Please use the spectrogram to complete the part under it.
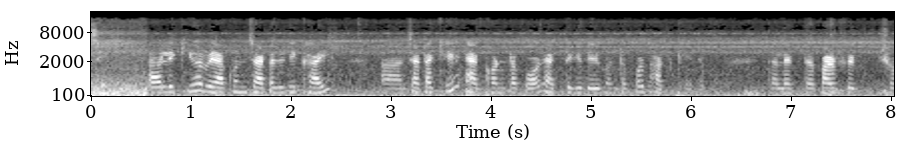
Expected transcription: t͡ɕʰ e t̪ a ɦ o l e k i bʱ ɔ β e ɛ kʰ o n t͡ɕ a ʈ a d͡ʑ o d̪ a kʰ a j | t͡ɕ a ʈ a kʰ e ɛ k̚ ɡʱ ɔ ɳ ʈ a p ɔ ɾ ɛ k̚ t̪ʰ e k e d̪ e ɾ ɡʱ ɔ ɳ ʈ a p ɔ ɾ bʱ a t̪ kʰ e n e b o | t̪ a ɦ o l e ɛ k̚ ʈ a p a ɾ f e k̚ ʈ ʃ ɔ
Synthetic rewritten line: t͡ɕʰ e t̪ a ɦ o l e k i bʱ ɔ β e ɛ kʰ o n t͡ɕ a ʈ a d͡ʑ o d̪ i kʰ a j | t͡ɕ a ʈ a kʰ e ɛ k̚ ɡʱ ɔ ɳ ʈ a p ɔ ɾ ɛ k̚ t̪ʰ e k e d̪ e ɾ ɡʱ ɔ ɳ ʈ a p ɔ ɾ bʱ a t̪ kʰ e n e b o | t̪ a ɦ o l e ɛ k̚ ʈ a p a ɾ f e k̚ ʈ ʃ ɔ

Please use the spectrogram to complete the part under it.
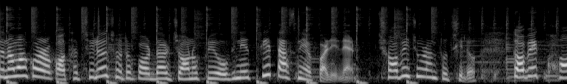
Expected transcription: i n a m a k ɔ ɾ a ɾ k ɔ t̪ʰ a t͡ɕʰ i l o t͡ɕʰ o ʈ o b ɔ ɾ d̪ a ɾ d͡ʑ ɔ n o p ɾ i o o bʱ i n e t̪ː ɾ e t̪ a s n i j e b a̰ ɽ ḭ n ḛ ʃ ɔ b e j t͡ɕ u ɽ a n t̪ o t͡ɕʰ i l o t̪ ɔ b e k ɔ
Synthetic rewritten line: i n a m a k ɔ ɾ a ɾ k ɔ t̪ʰ a t͡ɕʰ i l o t͡ɕʰ o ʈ o p ɔ ɾ d̪ a ɾ d͡ʑ ɔ n o p ɾ i o o bʱ i n e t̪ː ɾ i t̪ a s n i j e p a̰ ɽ ḭ n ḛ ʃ ɔ b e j t͡ɕ u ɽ a n t̪ o t͡ɕʰ i l o t̪ ɔ b e kʰ ɔ

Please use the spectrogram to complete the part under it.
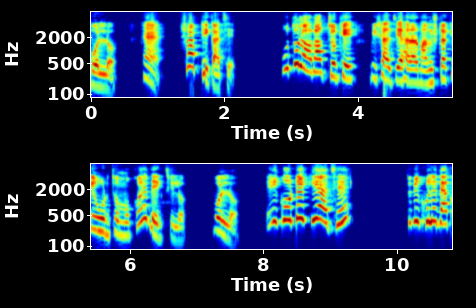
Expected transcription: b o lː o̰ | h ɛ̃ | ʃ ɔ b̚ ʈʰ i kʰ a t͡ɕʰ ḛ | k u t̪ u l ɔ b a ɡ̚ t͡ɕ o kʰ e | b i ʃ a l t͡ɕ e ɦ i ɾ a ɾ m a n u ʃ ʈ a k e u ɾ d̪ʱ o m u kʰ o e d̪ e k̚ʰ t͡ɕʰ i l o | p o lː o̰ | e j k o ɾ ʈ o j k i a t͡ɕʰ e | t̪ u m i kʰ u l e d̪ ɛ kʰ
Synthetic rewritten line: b o lː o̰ | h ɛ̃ | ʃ ɔ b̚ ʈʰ i k a t͡ɕʰ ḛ | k u t̪ u l ɔ b a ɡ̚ t͡ɕ o kʰ e | b i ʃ a l t͡ɕ e ɦ a ɾ a ɾ m a n u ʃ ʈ a k e u ɾ d̪ʱ o m u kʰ o e d̪ e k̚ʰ t͡ɕʰ i l o | b o lː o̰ | e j k o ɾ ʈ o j k i a t͡ɕʰ e | t̪ u m i kʰ u l e d̪ ɛ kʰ

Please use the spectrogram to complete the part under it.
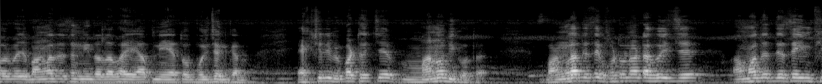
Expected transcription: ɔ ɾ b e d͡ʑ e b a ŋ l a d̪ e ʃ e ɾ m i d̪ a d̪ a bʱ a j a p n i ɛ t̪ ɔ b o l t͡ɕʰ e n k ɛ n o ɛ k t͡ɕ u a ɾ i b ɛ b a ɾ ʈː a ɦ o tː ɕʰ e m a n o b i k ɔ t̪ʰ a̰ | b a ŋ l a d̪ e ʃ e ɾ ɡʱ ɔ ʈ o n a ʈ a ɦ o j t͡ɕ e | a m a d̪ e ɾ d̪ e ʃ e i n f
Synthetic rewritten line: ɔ ɾ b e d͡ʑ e b a ŋ l a d̪ e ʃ e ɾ n i d̪ a d̪ a bʱ a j a p n i ɛ t̪ o b o l t͡ɕʰ e n k ɛ n o ɛ k t͡ɕ u a l i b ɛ p a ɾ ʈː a ɦ o tː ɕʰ e m a n o b i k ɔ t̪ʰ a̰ | b a ŋ l a d̪ e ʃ e ɾ ɡʱ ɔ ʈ o n a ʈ a ɦ o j t͡ɕʰ e | a m a d̪ e ɾ d̪ e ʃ e i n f

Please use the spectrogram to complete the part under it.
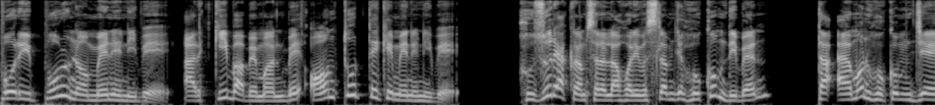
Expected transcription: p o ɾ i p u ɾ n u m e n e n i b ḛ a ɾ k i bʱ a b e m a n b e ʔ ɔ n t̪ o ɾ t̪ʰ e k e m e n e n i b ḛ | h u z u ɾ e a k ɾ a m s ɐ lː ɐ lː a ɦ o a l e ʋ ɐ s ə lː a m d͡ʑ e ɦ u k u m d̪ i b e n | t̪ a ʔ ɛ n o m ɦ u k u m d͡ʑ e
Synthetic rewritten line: p o ɾ i p u ɾ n o m e n e n i b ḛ a ɾ k i bʱ a b e m a n b e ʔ ɔ n t̪ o ɾ t̪ʰ e k e m e n e n i b ḛ | h u z u ɾ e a k ɾ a m s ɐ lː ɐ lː a ɦ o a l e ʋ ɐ s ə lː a m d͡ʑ e ɦ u k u m d̪ i b e n | t̪ a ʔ ɛ m o n ɦ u k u m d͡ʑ e

